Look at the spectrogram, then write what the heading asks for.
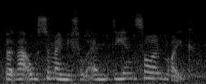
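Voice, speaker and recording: A woman's voice: on the high side, steady tone, quick pace. A young woman with a Norfolk accent chatting casually about shoes in a vlog, rambling and repeating herself, her voice a little strained from the heat. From England. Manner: rambling, self-repeating, giggly, with many fillers and restarts. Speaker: vlogger. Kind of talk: casual chatty product show-and-tell. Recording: noisy home recording.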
